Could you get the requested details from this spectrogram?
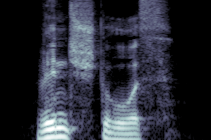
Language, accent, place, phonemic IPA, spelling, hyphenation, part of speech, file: German, Germany, Berlin, /ˈvɪntˌʃtoːs/, Windstoß, Wind‧stoß, noun, De-Windstoß.ogg
- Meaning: blast, bluster, flurry, puff (gust of wind)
